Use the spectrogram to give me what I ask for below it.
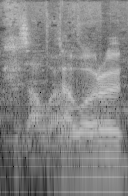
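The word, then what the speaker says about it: Za Warudo: Zawaldo.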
